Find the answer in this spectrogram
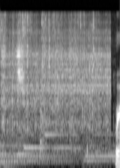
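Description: Weber Key Mk II conical burr grinder grinding coffee, a steady hiss that cuts off suddenly near the end, under soft background music.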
